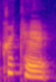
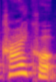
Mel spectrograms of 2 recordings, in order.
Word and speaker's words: Cricut: it it's so bad i know that it's cricket but my brain reads it like cry cut because let's be real that is how you would phonetically say that cricot yeah i just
